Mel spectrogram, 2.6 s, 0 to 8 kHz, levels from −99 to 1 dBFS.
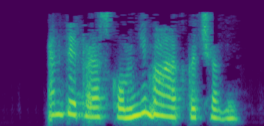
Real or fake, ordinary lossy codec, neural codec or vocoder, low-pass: fake; MP3, 24 kbps; codec, 16 kHz in and 24 kHz out, 0.6 kbps, FireRedTTS-2 codec; 7.2 kHz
